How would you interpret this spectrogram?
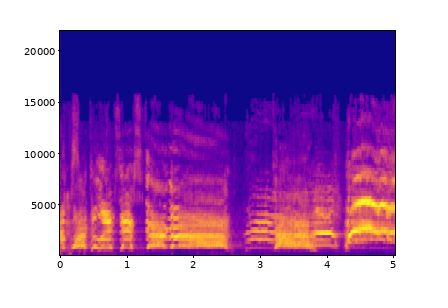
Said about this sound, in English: That scream belongs to camp director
